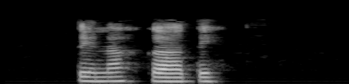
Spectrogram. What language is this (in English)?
Yaqui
